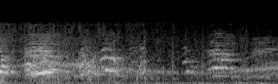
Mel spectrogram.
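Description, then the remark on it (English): Several sled huskies bark and yip excitedly in an overlapping, uneven chorus as they are urged on to pull a sled up to a cabin, with high, sharp yelps and a few whining cries running throughout the short stretch. “Mush, you huskies, mush!”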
